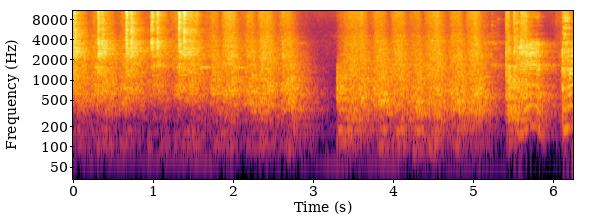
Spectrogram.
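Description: Hand file rasping across hardened body filler on a 1969 Bronco during rust repair, a steady run of close, loud scraping strokes with a short pause near the middle and a final burst at the end.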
